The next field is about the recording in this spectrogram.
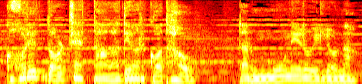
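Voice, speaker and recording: A man's voice: low-pitched, expressive, measured pace, over music. A man giving a dramatic, suspenseful scripted narration of a horror story. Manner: suspenseful, theatrical.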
